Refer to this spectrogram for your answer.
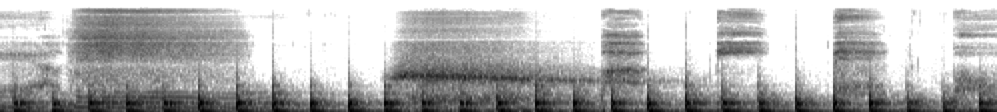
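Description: Steady shamanic drumming for a guided drum journey, a deep booming beat repeating about twice per second without pause, joined now and then by bursts of hissy, rattling shaker sound. No one speaks.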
